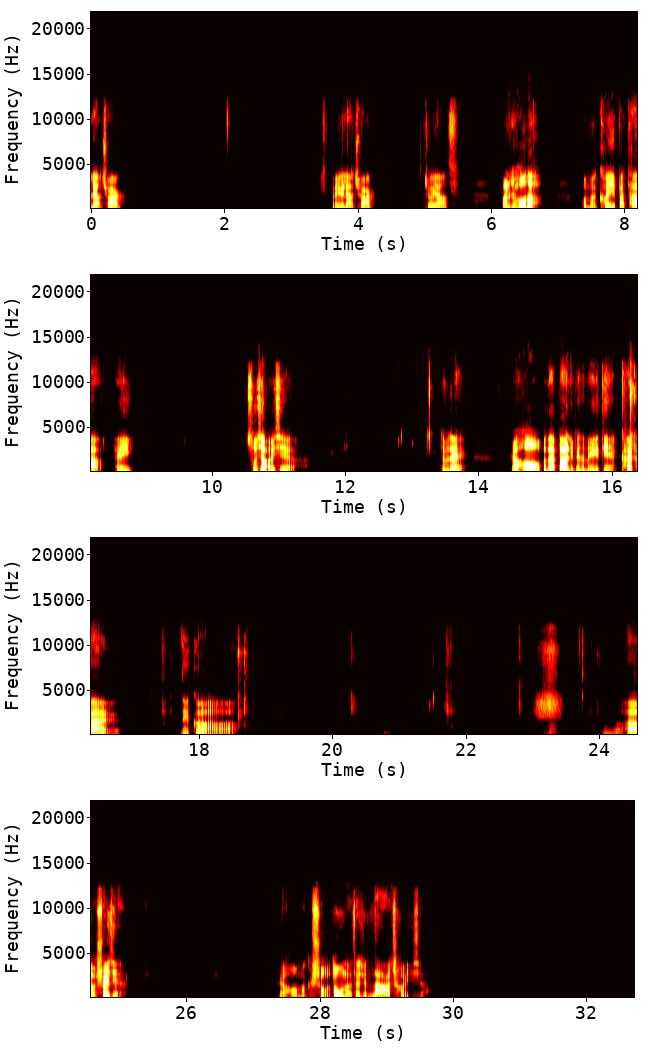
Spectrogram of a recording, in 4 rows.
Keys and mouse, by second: 0.1-0.8 drag, 0.8-3.9 middle drag, 4.8-8.1 ctrl+middle drag, 8.1 s, 10.1-14.9 middle drag, 14.9 click, 16.3 o, 19.4 shift+click, 19.9 shift+click, 20.4 g, 21.6 click, 21.8 g, 22.7 click, 22.9 g, 23.8 click, 23.9 g, 25.3 click, 25.5 g, 26.2 click, 26.4 g, 27.3 click, 27.6 g, 28.5 click, 28.6 g, 29.3 click, 29.5 g, 30.3 click, 30.4 g, 31.4 click, 31.5 g, 32.1-32.7 middle drag.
